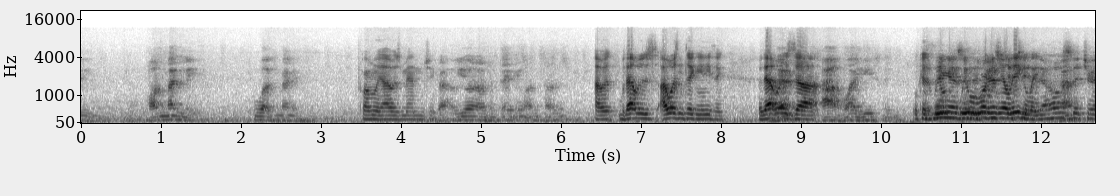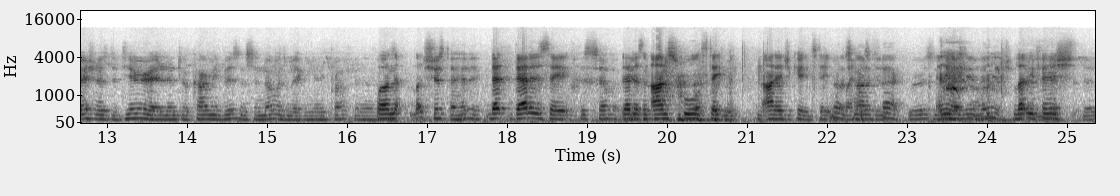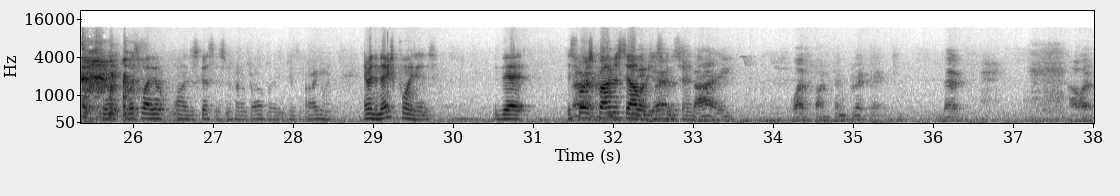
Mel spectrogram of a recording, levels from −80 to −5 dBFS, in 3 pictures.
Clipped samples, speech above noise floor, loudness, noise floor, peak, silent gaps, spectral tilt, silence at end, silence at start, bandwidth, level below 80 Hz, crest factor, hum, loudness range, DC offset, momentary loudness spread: under 0.1%; 22 dB; -16 LUFS; -39 dBFS; 0 dBFS; none; -4.5 dB/octave; 0 s; 0 s; 12 kHz; -42 dBFS; 18 dB; none; 12 LU; under 0.1%; 22 LU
